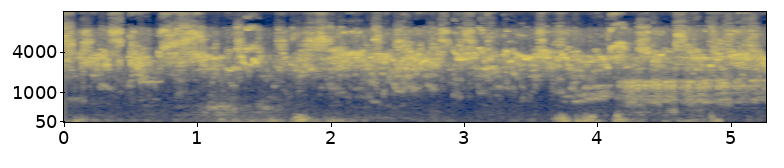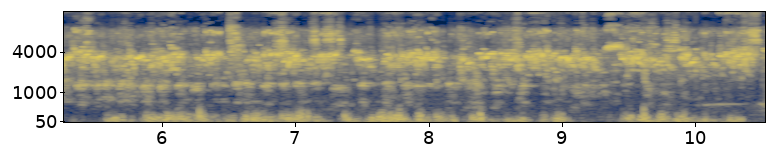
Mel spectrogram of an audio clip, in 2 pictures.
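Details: Budgies twittering in a steady, unbroken chorus of high chirps and buzzy warble, accompanied by repeated low thudding knocks through the second half.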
